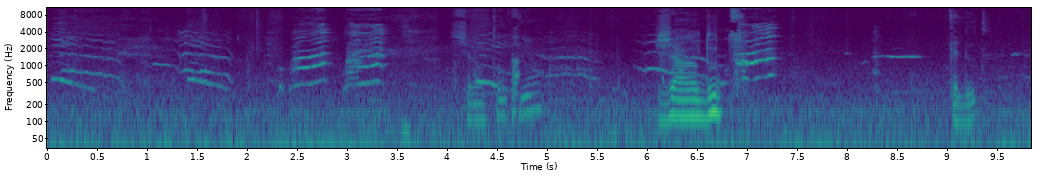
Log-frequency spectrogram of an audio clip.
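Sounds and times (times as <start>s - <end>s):
hen clucking and squawking: 0.0s - 3.6s, 4.2s - 7.4s
speech: 4.2s - 5.2s, 6.1s - 7.0s, 9.0s - 9.5s.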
